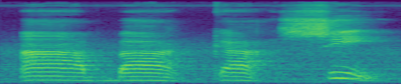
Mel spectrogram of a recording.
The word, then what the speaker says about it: abacaxi: um assento por exemplo abacaxi não tem acento mas a sílaba forte e a qual abacaxi qual seria tá certo então depois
